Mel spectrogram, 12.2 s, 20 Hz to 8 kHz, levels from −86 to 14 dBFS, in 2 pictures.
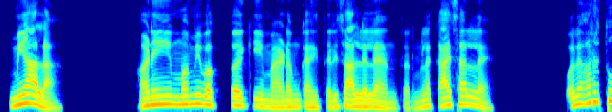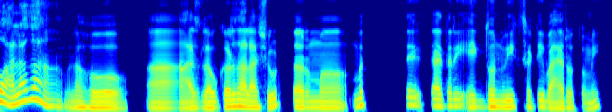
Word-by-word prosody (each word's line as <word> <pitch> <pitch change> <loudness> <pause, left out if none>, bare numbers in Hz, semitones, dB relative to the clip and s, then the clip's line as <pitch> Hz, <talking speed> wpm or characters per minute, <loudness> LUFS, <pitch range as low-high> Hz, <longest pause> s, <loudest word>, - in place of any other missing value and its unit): मी 170 +4 +6
आला 105 - +4 0.9
आणि 165 +4 +5
मग 170 +1 +3
मी 180 0 +3
बघतो 160 -2 +1
आहे 150 -1 +4
की 135 -1 -3
मॅडम 120 +1 +1
काहीतरी 115 0 -1
चाललेलं 125 -1 +4
आहे 110 - +1
यांचं 100 -1 -7
म्हणलं, 120 +6 -2
"काय 145 +2 +3
चाललं 155 -2 +1
आहे?" 100 - -6 0.8
बोले, 150 +6 +3
"अरे! 195 +4 +3
तू 235 - +5
आला 200 +2 +2
का? 265 0 0 0.2
म्हटलं, 115 -2 -5
"हो, 110 -3 +1 0.2
आज 100 +1 -3
लवकर 110 +3 +1
झाला 120 -3 +3
शूट." 120 +4 -2 0.2
तर 115 -1 +2
मग 110 -1 -2
मग 145 - -1 0.4
ते 155 - -3
काहीतरी 135 0 -3
1-2 120 0 -1
वीकसाठी 120 0 -4
बाहेर 105 -1 -2
होतो 100 -2 -7
मी. 105 +6 -6
120 Hz, 185 wpm, -23 LUFS, 110-150 Hz, 0.9 s, मी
